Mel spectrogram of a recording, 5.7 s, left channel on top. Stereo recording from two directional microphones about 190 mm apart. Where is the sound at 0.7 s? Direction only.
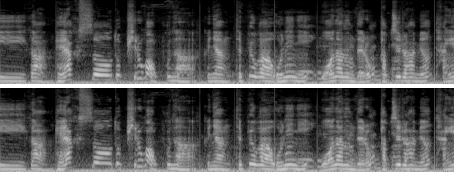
20° left (ahead or behind).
